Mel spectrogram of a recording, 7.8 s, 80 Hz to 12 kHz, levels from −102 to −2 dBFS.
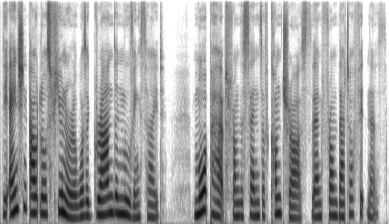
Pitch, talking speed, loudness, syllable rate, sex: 215 Hz, 170 wpm, -18 LUFS, 4.4 syllables/s, female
